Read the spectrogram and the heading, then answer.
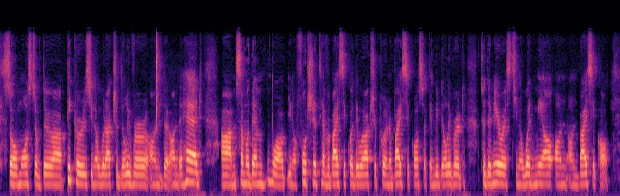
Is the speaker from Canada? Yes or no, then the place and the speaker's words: no; Burundi; I was born and raised in Burundi, which is Central East Africa. It's a very small, tiny country, and we call it the heart of Africa, as a matter of fact. But landlocked, sharing borders with Rwanda to the north, Tanzania to the east, and then Congo to the west.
